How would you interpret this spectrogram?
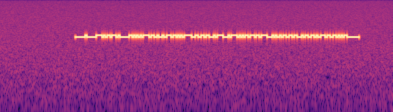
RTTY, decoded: REPARTICOES OFICIAIS

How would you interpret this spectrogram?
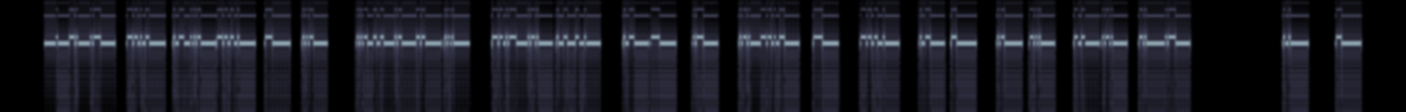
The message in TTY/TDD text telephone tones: HE WAS POSSIBLY EDUCATED AT CAMBRIDGE.

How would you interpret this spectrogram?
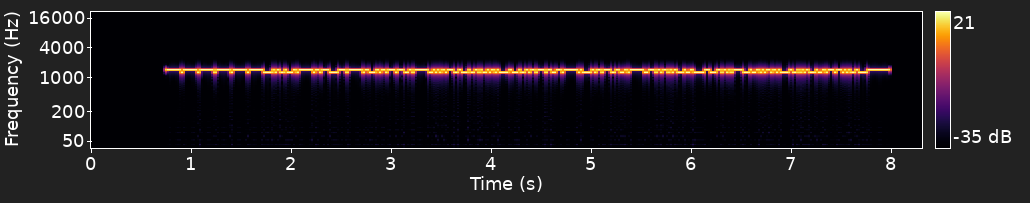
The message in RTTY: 9A7RU DE 2E8CJ TNX FER QSO

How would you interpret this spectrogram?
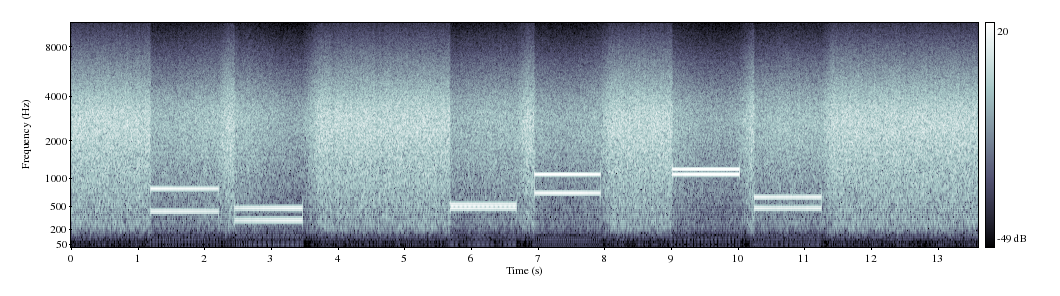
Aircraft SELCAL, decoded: DK-AE EF-JP PQ-EH

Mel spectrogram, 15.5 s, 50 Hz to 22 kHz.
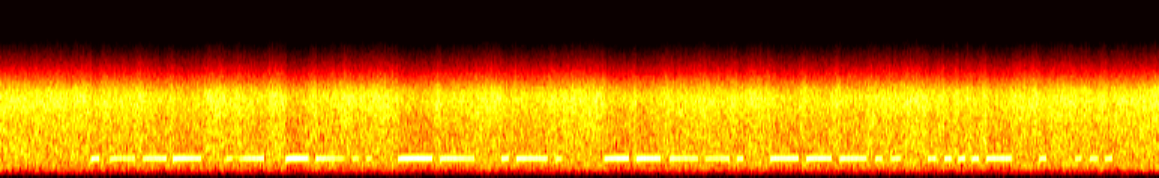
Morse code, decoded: JAZMR 984ES

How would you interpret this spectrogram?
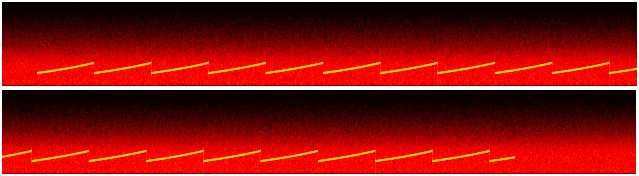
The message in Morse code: none

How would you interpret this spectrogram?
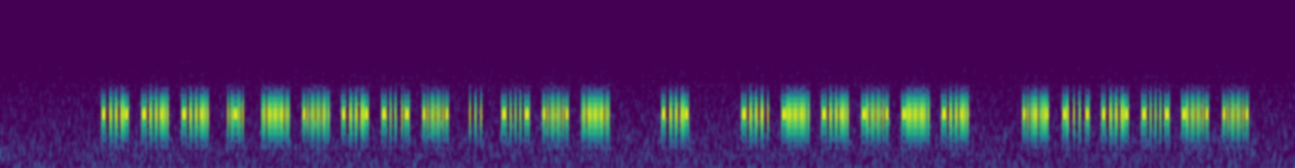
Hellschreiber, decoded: ARRISCAMO-NOS A PERDER QUANDO

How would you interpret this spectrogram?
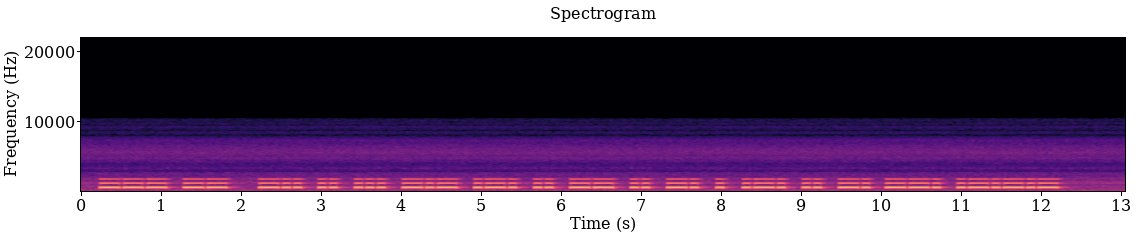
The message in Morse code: OM DISKRIMINERING.

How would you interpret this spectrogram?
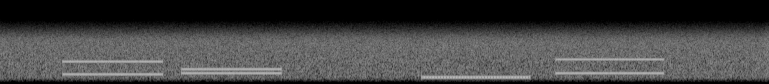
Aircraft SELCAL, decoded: EP-FJ AB-FQ

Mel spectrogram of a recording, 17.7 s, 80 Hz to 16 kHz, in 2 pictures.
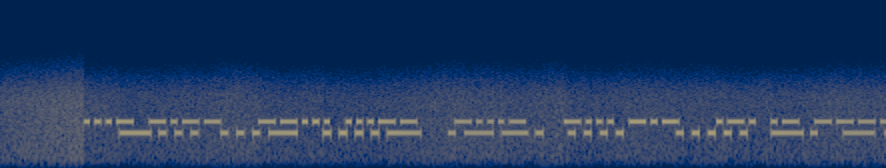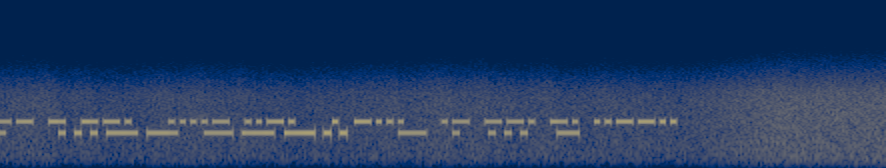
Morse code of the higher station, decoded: VY 73 <BT> BK RA0TG 4F EB AGN?

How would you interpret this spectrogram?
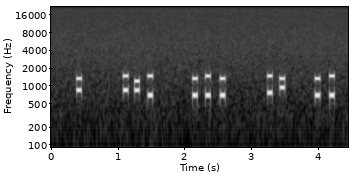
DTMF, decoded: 8 973 232 60 23

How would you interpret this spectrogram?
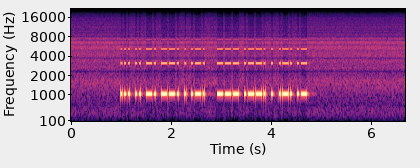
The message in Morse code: SINGER OPERA

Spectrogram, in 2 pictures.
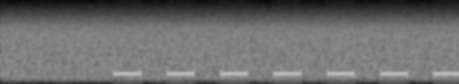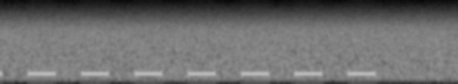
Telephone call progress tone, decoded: congestion tone

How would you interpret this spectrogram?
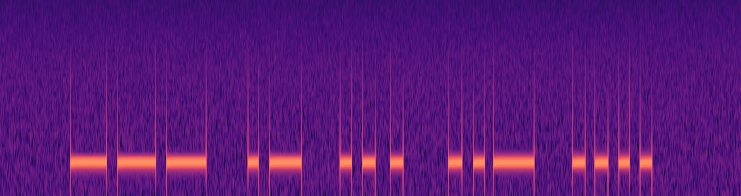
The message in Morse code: OASUH

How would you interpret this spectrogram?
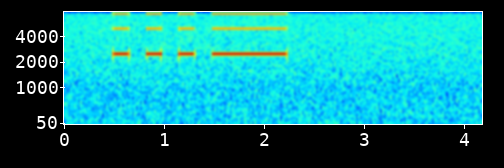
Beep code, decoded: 3 short, 1 long

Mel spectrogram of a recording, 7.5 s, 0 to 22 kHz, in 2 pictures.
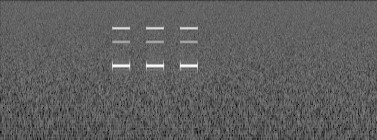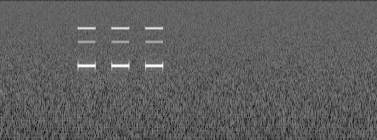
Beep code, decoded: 3 short

